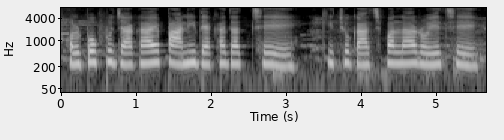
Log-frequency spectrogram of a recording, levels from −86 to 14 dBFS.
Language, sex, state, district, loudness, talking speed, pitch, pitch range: Bengali, female, West Bengal, Cooch Behar, -17 LUFS, 95 wpm, 240 Hz, 230-255 Hz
